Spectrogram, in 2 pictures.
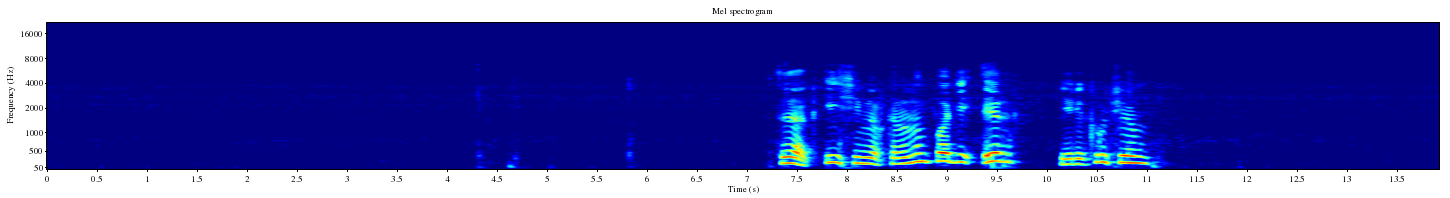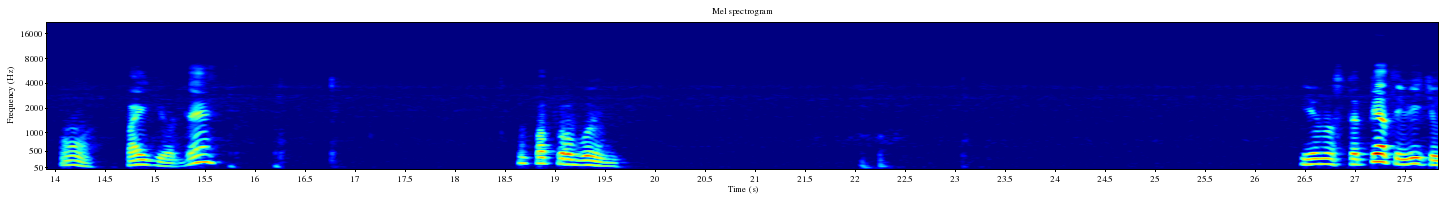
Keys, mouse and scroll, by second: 4.8-5.9 middle drag, 7.3 click, 7.9 KP_7, 9.4 r, 11.2-15.4 middle drag, 16.4 middle click, 22.2 i, 23.2-27.8 drag.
